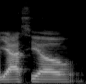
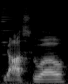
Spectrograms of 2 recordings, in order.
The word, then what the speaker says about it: Yasuo: really knew was that yasiyo or how do you pronounce the name yasuo yeah yasio okay anyways but yeah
